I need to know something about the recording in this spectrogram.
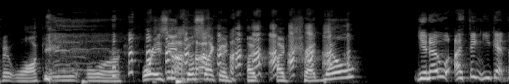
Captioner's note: others laughing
